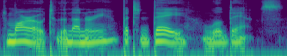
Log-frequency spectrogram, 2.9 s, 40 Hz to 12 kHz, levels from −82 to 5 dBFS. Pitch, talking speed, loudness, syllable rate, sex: 175 Hz, 210 wpm, -18 LUFS, 5.2 syllables/s, female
